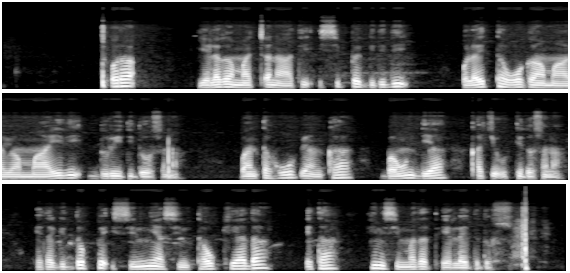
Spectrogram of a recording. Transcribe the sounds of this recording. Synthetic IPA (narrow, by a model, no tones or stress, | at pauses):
t͡ʃʼɔɾɐ | jɛlɐɡɐmɐt͡ʃʼːɐnaːt̪ɪʔɪsːɪpːɛɡɪd̪ɪd̪ɪ | ɔlɐjt̪ːɐwɔɡaːmaːjʊwɐmaːjɪd̪ɪd̪ʊɾiːd̪ɪd̪oːsɔnɐ̰ | bɐnt̪ːɐɦuːpʼɪjɐŋkːɐ | bɐʊnd̪ɪja | kʼɐt͡ʃʼːɪ̰ʔʊ̰t̪ːɪd̪ɔsɔnɐ̰ | ʔɛt̪ɐɡɪd̪ːɔpːɛʔɪsːɪnːɪjɐsɪnt̪ːɐwʊkʰːɪjɐd̪ɐ | ɛt̪ɐ | hɪnɪsɪmːɐd̪ɐt̪ʼe̞ːlːɐjd̪ɪd̪ɔs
